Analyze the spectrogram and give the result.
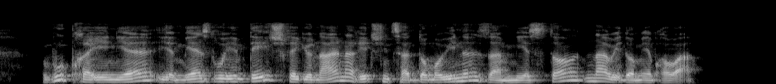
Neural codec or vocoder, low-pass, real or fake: codec, 16 kHz, 16 kbps, FunCodec, trained on LibriTTS, 50 frames a second; 7.2 kHz; fake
